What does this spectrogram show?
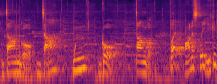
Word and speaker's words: dango: rise so if you're wondering how to properly pronounce it it's dango tango but honestly you can just pronounce it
